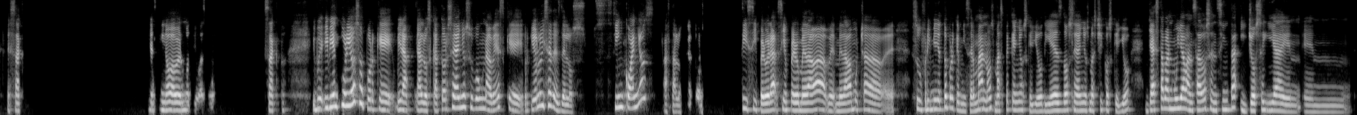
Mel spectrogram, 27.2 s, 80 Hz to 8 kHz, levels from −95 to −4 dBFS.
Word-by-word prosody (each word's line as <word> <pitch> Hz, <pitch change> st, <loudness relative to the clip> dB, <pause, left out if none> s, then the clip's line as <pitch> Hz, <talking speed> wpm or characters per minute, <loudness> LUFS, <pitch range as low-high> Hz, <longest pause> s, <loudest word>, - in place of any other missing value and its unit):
Exacto. -, -, -5 dB, 2.5 s
Y 200 Hz, -, -2 dB
así 210 Hz, +2 st, -6 dB
no 205 Hz, +1 st, +1 dB
va 210 Hz, -, +4 dB
a -, -, +5 dB
haber 200 Hz, 0 st, +4 dB
motivación. 285 Hz, +7 st, -8 dB, 1.0 s
Exacto. 195 Hz, 0 st, -4 dB, 0.5 s
Y -, -, -4 dB
bie 250 Hz, +2 st, +2 dB
y 265 Hz, -, +3 dB
bien 295 Hz, +2 st, +6 dB
curioso 350 Hz, +5 st, +4 dB
porque 220 Hz, -4 st, 0 dB
mira, 205 Hz, -2 st, +1 dB
a 200 Hz, -1 st, +1 dB
los 195 Hz, -1 st, 0 dB
14 235 Hz, +7 st, -2 dB
años 280 Hz, +2 st, +3 dB
hubo 255 Hz, -2 st, -1 dB
una 250 Hz, -5 st, 0 dB
vez 265 Hz, +8 st, -2 dB
que 205 Hz, -10 st, -1 dB
porque 190 Hz, +4 st, -7 dB
yo 245 Hz, -, +3 dB
lo 310 Hz, +3 st, +2 dB
hice 325 Hz, +1 st, +1 dB
desde 195 Hz, -, +1 dB
los 160 Hz, -3 st, -8 dB
5 280 Hz, 0 st, -1 dB
años 285 Hz, -, +1 dB, 0.4 s
hasta -, -, -8 dB
los -, -, -9 dB
14 -, -, -10 dB, 0.7 s
sí, 255 Hz, -2 st, -3 dB
sí, 220 Hz, +1 st, -7 dB
pero 190 Hz, -2 st, +5 dB
era 215 Hz, +2 st, +5 dB
siempre, 215 Hz, -3 st, +1 dB
me 195 Hz, 0 st, +3 dB
daba 215 Hz, +2 st, +4 dB
m 190 Hz, -1 st, -2 dB
me 185 Hz, 0 st, -1 dB
daba 195 Hz, +2 st, +2 dB
mucha, 215 Hz, -5 st, -3 dB
eh, -, -, -11 dB, 0.3 s
sufrimiento 230 Hz, +1 st, -1 dB
porque 260 Hz, -6 st, -1 dB
mis 185 Hz, -1 st, -7 dB
hermanos 230 Hz, +7 st, 0 dB
más 195 Hz, 0 st, -3 dB
pequeños 210 Hz, 0 st, -5 dB
que 180 Hz, -2 st, -5 dB
yo, 180 Hz, 0 st, 0 dB
10, 195 Hz, +2 st, +2 dB
12 205 Hz, 0 st, -1 dB
años 195 Hz, 0 st, 0 dB
más 195 Hz, -1 st, -3 dB
chicos 200 Hz, -1 st, -6 dB
que 185 Hz, -4 st, -6 dB
yo, 195 Hz, +6 st, -3 dB, 0.3 s
ya 195 Hz, +3 st, +2 dB
estaban 245 Hz, +3 st, +1 dB
muy 250 Hz, +2 st, +2 dB
avanzados 220 Hz, 0 st, +2 dB
en 210 Hz, -4 st, -2 dB
cinta 225 Hz, +6 st, -2 dB
y 195 Hz, -4 st, -4 dB
yo 195 Hz, 0 st, +4 dB
seguía 200 Hz, -1 st, -1 dB
en 170 Hz, -2 st, -5 dB
en 160 Hz, -2 st, -12 dB
210 Hz, 160 wpm, -23 LUFS, 195-240 Hz, 2.5 s, bien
